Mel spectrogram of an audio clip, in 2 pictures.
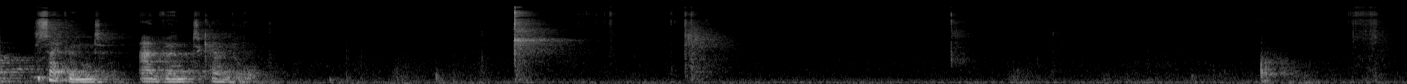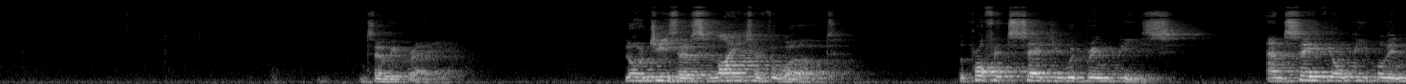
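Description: An elderly man reads aloud calmly, in a room with a slight echo.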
